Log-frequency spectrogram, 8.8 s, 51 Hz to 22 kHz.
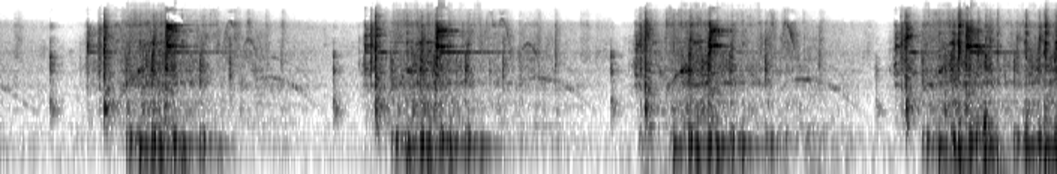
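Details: Brand-new Honda IZY lawn mower (new 2020 engine model), first startup after filling with oil: the small petrol engine fires cleanly and runs in even surges about every two seconds, with no knocks or misfires. Normal running.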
